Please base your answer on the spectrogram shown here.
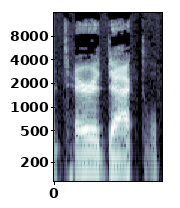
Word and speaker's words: pterodactyl: you can't hear a pterodactyl pee? Do you know? Yes. Yes. Yes. You do. All right. Yeah. Just say it. No, I want you to say it. The P is silent.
